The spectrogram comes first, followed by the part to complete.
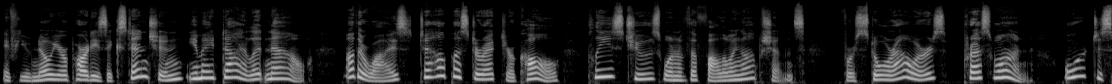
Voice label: Telephony; Female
